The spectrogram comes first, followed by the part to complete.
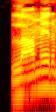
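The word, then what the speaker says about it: ل: লামের মাখরাজ দেখেন, জিভের আগার কিনারা সামনের উপরের দুই পাশের দাঁতের গোড়ার সাথে, সামনের উপরের দুই পাশের, সামনের উপরের দুই পাশের গোড়ার দাঁতের সাথে লেগে উচ্চারণ হবে লাম।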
